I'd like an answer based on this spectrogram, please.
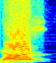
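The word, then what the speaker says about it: Gauss: English नाम पढ़ने में थोड़ा उच्चारण अलग-अलग हो सकता है। किसी किसी किताबों में गस या गाउस दोनों मिलता है। तो ये दोनों एक ही चीज है।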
